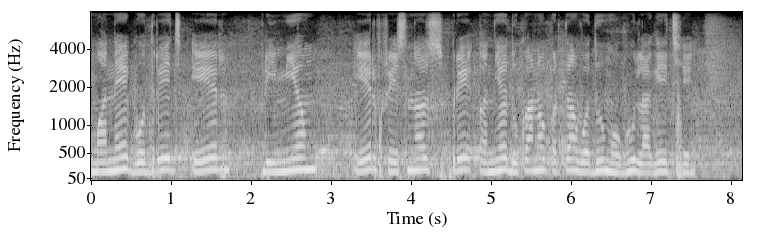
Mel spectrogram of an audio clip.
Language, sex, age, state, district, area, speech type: Gujarati, male, 18-30, Gujarat, Valsad, rural, read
